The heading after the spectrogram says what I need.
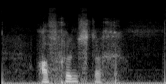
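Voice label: "afgunstig", Dutch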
